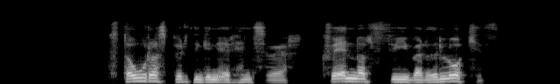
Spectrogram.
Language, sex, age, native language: Icelandic, male, 17, Icelandic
